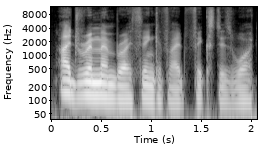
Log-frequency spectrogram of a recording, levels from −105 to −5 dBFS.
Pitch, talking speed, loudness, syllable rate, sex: 105 Hz, 290 wpm, -21 LUFS, 6.7 syllables/s, male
